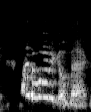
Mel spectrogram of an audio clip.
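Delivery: very high, whining plea; whiny complaint. Retold or imitated. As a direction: whine like a kid who won't go to school.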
